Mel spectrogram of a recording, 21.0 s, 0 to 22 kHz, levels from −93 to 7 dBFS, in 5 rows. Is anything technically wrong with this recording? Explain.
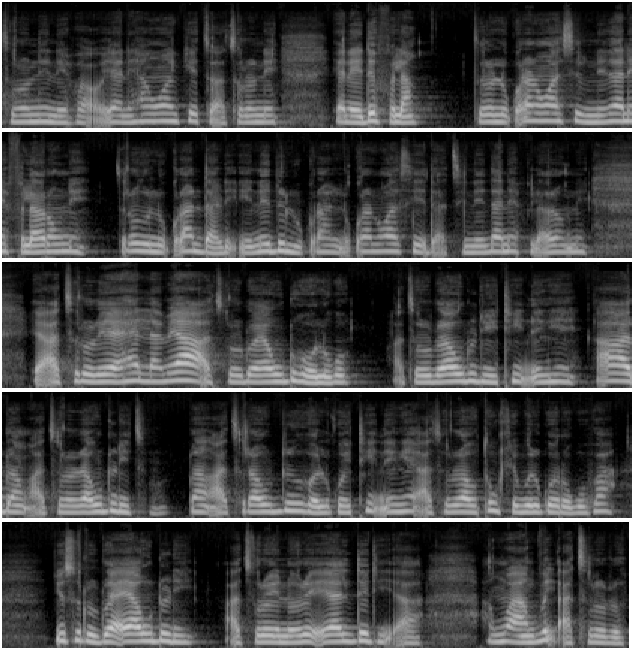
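No, nothing technically wrong stands out here; it's just speech, with no glitches or defects to point to anywhere along the way.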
